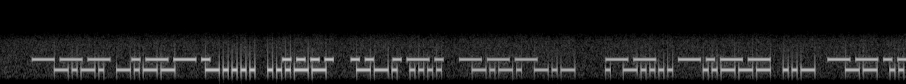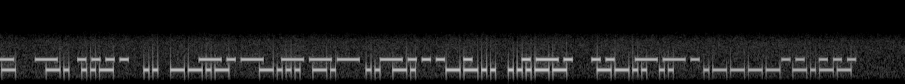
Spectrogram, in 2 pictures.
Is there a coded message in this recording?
Yes: Morse code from 0.3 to 17.7 s, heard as two keyed tones, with fading. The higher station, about 17 wpm, 1200 Hz: OP HIRO MY QTH KOBE RIG IS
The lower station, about 27 wpm, 680 Hz: CY 63 GH CK E6 2U MU NU IQ BN IN Z3 ZI 1Y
